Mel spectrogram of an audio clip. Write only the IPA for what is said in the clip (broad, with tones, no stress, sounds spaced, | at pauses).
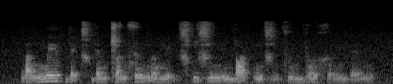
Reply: p w a˨˦ n n̪ w e˦ ɪ̯ p j ɛ̰˨˩ t͡ɕʰ j ɛ˨˦ n ʈ͡ʂ a˨˦ n s ɹ̩˥˨ n̪ ɤ˨˦ m ḛ˨˩ ɪ̯ t͡ɕʰ i˥˨ ɕ i˦ n̪ i˨˦ m j ɑ˥˨ ʊ̯ p ʊ˥˨ ŋ ɕ i˩ ŋ t͡s u˥˨ m j o˥˨ ʊ̯ x ɤ˨˦ ŋ m ɥ ɛ˨˦ n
